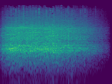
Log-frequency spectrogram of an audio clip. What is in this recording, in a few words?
cheer; Skillzgaming; mega Money Rush Desktop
